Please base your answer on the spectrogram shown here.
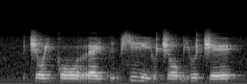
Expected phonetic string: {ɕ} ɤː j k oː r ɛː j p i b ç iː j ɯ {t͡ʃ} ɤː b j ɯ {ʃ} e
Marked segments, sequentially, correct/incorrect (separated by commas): incorrect, correct, incorrect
